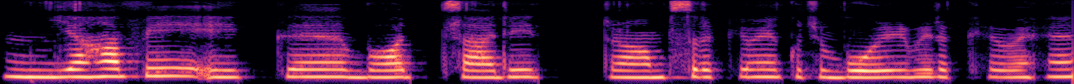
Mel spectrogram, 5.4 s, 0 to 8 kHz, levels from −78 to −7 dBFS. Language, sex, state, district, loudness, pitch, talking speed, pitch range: Hindi, female, Maharashtra, Washim, -17 LUFS, 255 Hz, 165 wpm, 245-260 Hz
